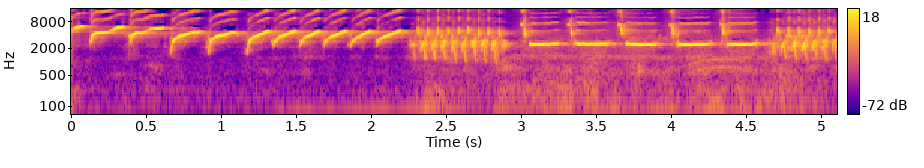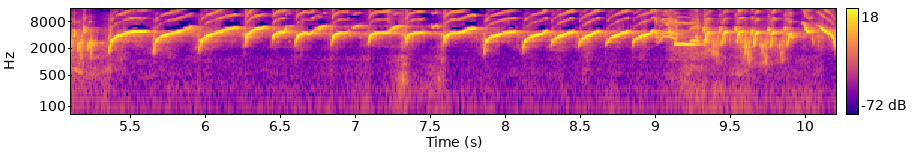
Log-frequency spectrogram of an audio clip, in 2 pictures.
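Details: Young Timbrado canary males, brothers from the 2020 second breeding, singing for the first time after their first molt; long runs of repeated upward-swept notes, interrupted by a pulsed buzzy passage and steady pulsed whistle.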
